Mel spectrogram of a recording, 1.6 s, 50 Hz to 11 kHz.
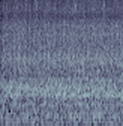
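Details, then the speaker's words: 1968 Camaro Z28 with a 302 DZ-block V8, solid lifters, steel crank, about 40,000 miles: steady, even idle with a light, quick valve-train tick on top and no misses or knocks; running smooth and healthy. "solid lifter crank this baby up running smooth and"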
